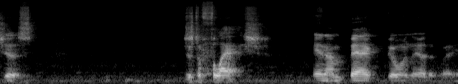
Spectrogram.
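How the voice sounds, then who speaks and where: A man talks with a Southern accent. He speaks at a very slow pace. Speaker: guest sharing encounters. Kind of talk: casual interview, personal testimony.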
